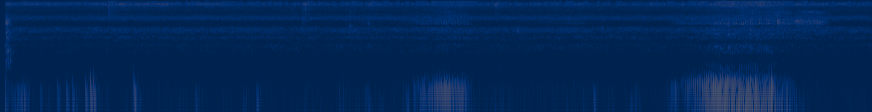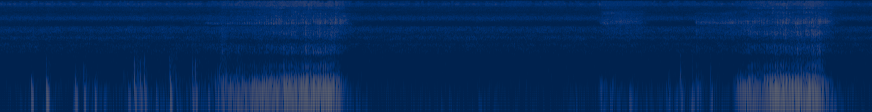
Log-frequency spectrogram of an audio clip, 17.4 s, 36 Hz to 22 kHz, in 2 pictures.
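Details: Deep, rumbling snores likened to an old man's, about 13 a minute with quiet gaps, some longer and louder, with faint clicks between; snoring in sleep.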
